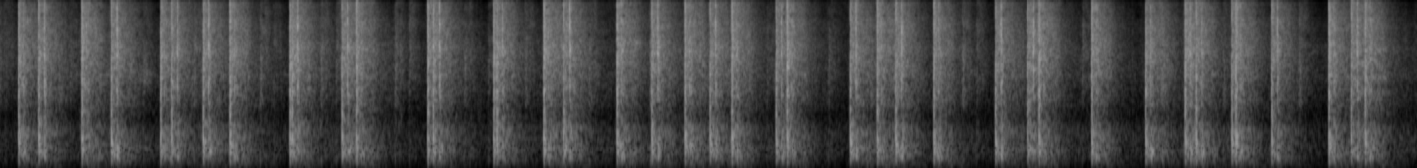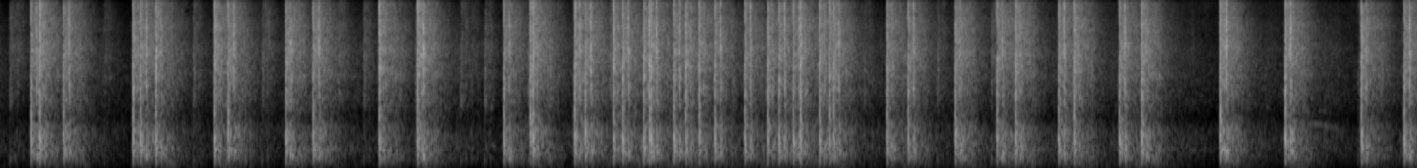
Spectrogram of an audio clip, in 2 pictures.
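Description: Aerial fireworks display: a continuous barrage of shell bursts, several bangs a second, each dying away in a short echo.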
